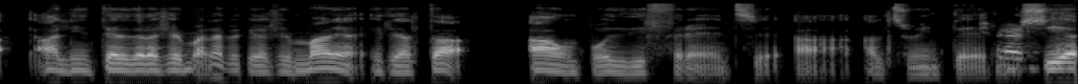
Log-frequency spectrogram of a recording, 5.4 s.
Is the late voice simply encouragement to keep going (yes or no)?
yes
